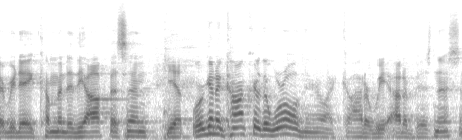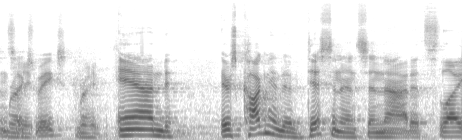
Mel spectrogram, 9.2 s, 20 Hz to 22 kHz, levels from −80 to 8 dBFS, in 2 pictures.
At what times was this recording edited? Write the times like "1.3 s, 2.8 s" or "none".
none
